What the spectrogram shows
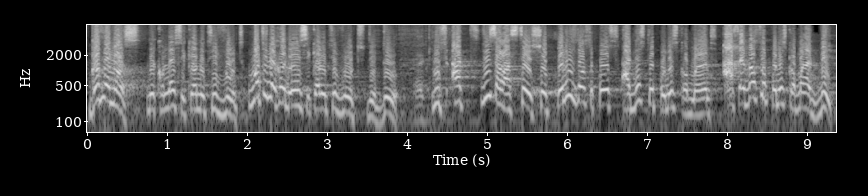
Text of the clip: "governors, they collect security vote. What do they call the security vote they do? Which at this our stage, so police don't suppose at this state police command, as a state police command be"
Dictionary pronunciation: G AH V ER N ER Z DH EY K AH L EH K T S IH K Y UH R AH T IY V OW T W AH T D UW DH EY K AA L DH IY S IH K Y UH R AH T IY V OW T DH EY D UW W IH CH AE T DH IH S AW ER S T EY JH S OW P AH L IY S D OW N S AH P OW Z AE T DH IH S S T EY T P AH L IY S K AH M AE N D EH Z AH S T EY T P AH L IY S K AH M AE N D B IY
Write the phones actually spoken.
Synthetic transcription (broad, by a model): G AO V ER N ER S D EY K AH N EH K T S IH K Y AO R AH T IY V OW T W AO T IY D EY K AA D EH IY S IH K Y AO R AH T IY V OW T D EY D UW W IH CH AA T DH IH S AW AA S T EY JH S OW P AH L IY S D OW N S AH P OW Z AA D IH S S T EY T P AH L IY S K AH M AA N D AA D AH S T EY P AH L IY S K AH M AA N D B IY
